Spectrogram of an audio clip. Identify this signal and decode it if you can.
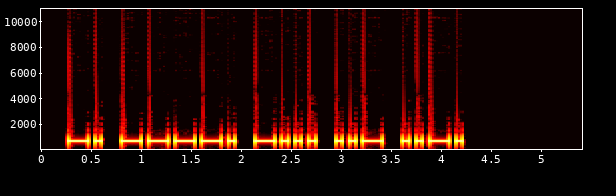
Morse code, heard as a keyed tone, about 18 wpm, 700 Hz. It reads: N9BUF
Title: Speed Racing - USA 1x3 Call Signs 15wpm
